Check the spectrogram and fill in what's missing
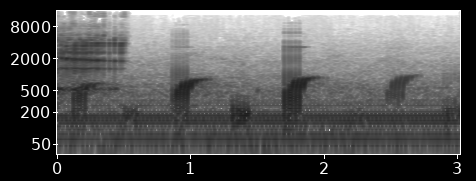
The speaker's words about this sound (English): Anyway, as they rose up to the edge of the atmosphere, Taylor burped out 5 bubbles.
